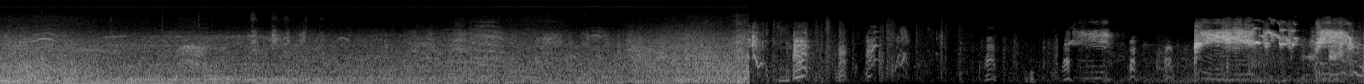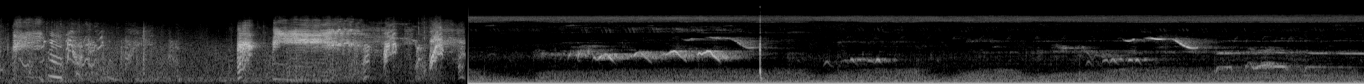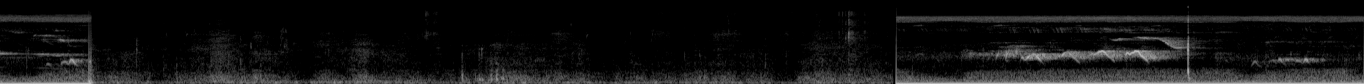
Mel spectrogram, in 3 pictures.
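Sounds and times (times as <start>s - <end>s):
birds chirping: 0.0s - 6.6s, 17.1s - 28.2s, 36.3s - 40.9s
low hum: 18.3s - 28.2s, 36.2s - 40.9s
steady high-pitched hiss: 18.4s - 28.2s, 36.3s - 40.9s.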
